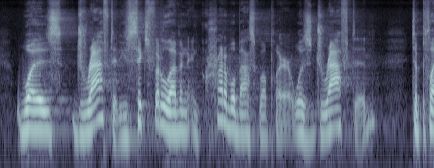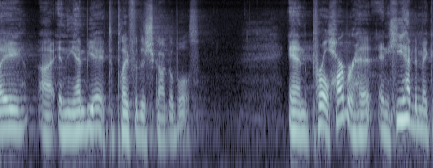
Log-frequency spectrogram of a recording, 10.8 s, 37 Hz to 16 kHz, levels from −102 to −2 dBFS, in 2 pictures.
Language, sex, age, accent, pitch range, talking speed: English, male, 40-59, American, 130-180 Hz, 175 wpm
